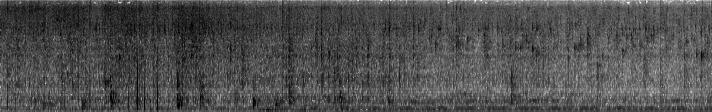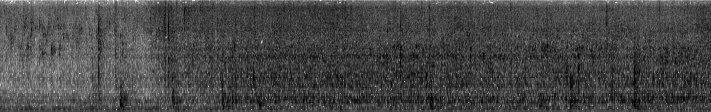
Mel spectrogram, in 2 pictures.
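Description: Sliced onions sizzling in hot oil in a stainless steel frying pan, with the clicks and scrapes of a wooden spoon stirring them. The sizzle thins out in the middle and grows louder again a little past halfway.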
